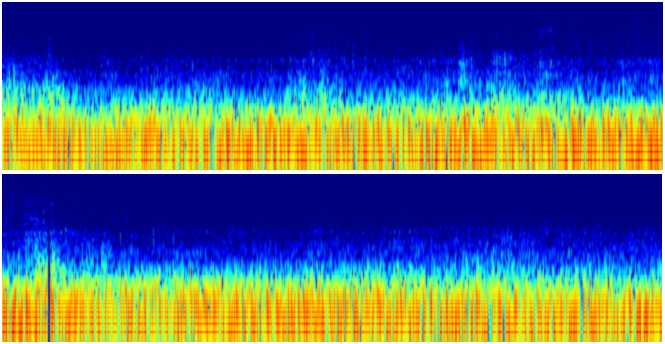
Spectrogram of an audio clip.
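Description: Can-Am XMR mud ATV's engine running with a deep, steady rumble that swells a few times as the throttle is lightly blipped.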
